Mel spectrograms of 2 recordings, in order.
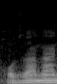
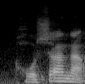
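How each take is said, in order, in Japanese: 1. 真ん中の子音は 'z' の音です。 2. 真ん中の子音は 'sh' の音です。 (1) "日本語にするとちょっとホザナになってしまう" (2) "ホシャナというのは正しい発音ですね"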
